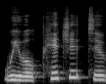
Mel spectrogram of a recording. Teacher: because of the linking with pitch it, I find that I don't reduce to as much in this particular example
